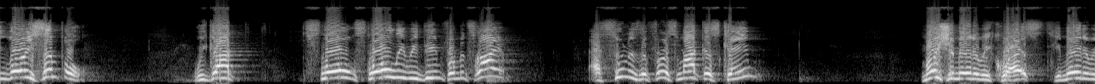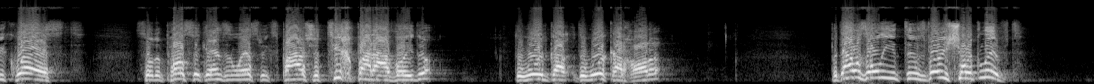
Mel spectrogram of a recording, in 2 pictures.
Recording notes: Shiur recorded in Yeshivas Ohr Reuven, Monsey, NY.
